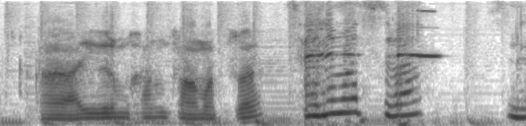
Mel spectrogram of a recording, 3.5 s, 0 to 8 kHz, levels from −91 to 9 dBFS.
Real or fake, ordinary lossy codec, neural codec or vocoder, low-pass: real; none; none; none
